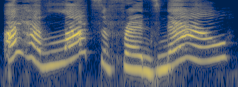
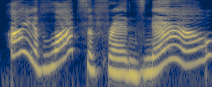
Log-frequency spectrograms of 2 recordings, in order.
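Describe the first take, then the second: First: Higher, louder and slow, calling out; little beaver shouting happily across the pond; very loudly. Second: Higher, slow and happy; little beaver sharing happy news. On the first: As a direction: call it out across the pond with joy. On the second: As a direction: announce it with joy. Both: Acted. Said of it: "said it again very loudly".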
